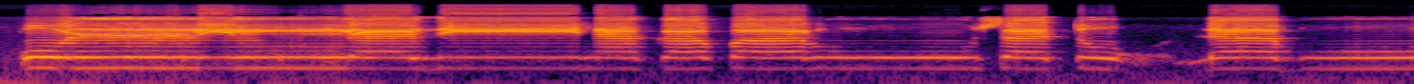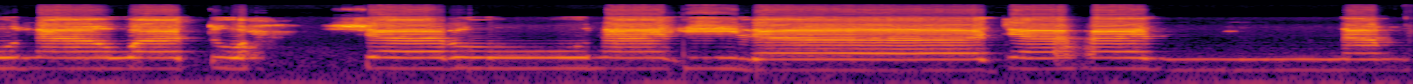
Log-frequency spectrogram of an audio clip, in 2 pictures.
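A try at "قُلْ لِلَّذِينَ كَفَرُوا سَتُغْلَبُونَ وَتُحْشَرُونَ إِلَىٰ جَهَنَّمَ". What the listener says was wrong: Alhamdulillah tidak ada masalah. Nah boleh a dikatakan semua sifat dan makar huruf tepat.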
